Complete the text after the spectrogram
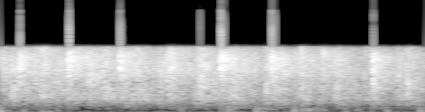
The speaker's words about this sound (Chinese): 咁我哋今晚多谢佢。帮我哋讲呢个讲座，我哋俾少少掌声佢。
